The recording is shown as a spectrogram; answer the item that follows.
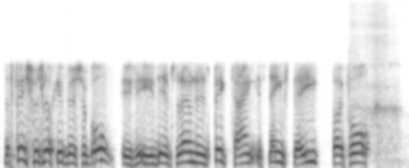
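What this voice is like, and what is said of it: Bristol English accent. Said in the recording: “You've got a fantastic accent. I spent a lot of time in Bristol. Are you a Bristol boy?”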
